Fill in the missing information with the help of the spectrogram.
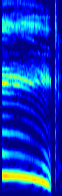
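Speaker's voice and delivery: high squeaked eek; a tiny horrified squeak; mock shriek. Squeaking eek as the bossy referral lands. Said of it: "And I'm like".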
